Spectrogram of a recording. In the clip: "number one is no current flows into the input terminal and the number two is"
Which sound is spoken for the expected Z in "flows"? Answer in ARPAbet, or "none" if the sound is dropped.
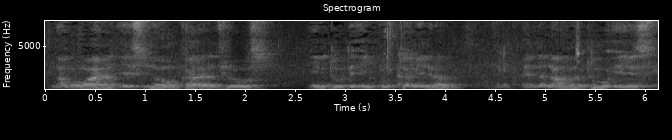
S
